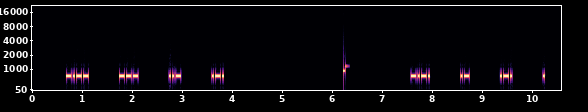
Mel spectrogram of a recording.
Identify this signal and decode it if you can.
Morse code, heard as a keyed tone, about 36 wpm, spaced as for 12 wpm, 690 Hz. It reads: YOUR CARE
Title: 6x Character Spacing - Top 300 Words - 35wpm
